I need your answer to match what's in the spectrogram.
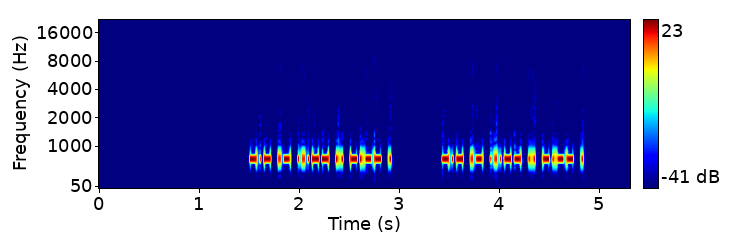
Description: Morse code, heard as a keyed tone, about 51 wpm, 700 Hz. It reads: KA3IYE KA3IYE
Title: USA Call Signs - 6 Characters - Repeated 2x - 50wpm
